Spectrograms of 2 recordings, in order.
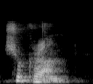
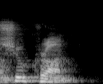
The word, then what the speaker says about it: shukran: And I said, well, here in Egypt, it's very simple. They just say shukran, just 2 syllables, shukran, shukran.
